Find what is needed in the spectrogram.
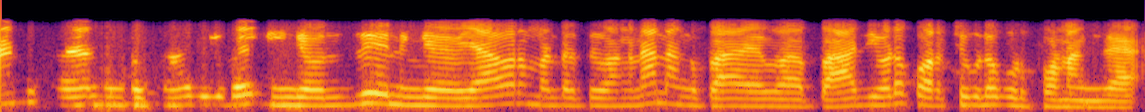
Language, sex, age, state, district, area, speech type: Tamil, female, 45-60, Tamil Nadu, Virudhunagar, rural, conversation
